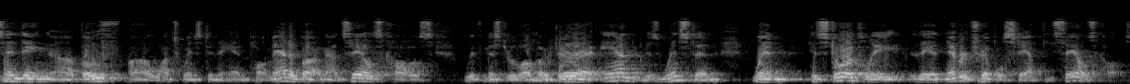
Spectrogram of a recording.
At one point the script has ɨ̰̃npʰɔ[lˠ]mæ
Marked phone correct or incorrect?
correct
